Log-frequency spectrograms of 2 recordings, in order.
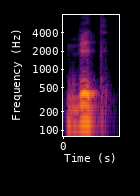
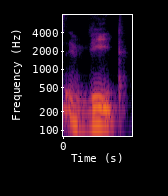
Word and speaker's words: Vite: Vite, French word for quick, pronounce it Vite. It's not Vite, okay? It reads as a Vite, but pronounced as Vite.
